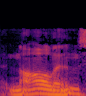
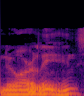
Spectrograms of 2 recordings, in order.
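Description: First: It is said in the local Louisiana way. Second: It is said in the usual outsider way. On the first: The speaker calls it right. "Hear the and New Orleans" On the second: The speaker calls it wrong. "instead of New Orleans"

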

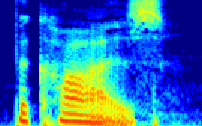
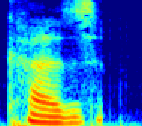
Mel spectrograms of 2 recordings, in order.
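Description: First: Both syllables are said, with a stressed AW vowel. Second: The first syllable is dropped, leaving just 'cuz'. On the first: This is formal speech for careful situations. "the stressed pronunciation that uses the AW sound" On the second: This is casual speech for use among friends. "with the first syllable removed"

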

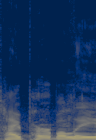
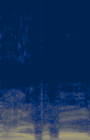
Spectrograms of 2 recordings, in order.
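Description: First: It ends with a 'lee' sound, four syllables. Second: It ends like the word 'bowl'. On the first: The speaker calls it right. "Parents correcting their children, don't talk like him" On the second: The speaker calls it wrong. "It's not hyperbole. Do not do that"

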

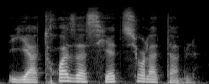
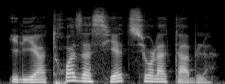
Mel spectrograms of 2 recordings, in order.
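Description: First: The sentence starts directly with y a. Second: The sentence starts with a pronounced il. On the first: This is the casual spoken form. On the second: This is the standard form.

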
